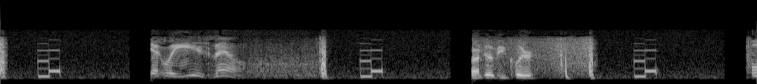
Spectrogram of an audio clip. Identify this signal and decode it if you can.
Speech. There is no code.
